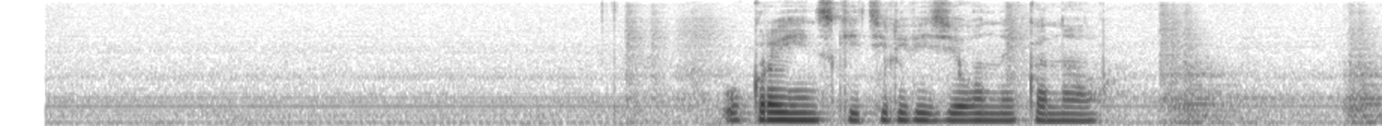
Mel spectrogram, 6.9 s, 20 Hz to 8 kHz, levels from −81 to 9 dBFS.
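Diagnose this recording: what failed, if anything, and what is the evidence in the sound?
No fault appears anywhere in this speech recording.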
